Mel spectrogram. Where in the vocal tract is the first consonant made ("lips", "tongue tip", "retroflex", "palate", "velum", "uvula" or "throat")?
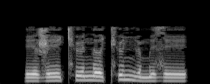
retroflex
